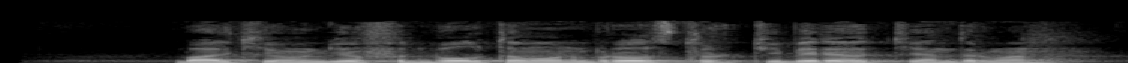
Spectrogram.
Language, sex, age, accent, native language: Uzbek, male, 25-34, Qashqadaryo, Uzbek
